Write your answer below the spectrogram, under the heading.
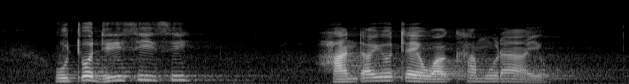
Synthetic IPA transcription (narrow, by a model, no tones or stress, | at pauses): βutʼodiɺisisi | handʼajɔtʼɛwakʰamuɺaːjɔ̰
